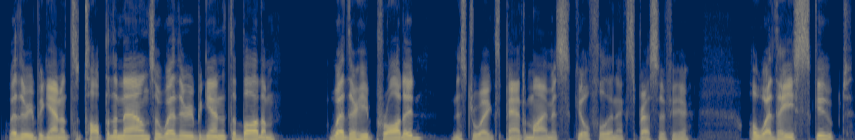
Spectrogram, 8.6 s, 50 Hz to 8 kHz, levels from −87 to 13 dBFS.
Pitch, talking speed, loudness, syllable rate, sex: 130 Hz, 215 wpm, -21 LUFS, 6.8 syllables/s, male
